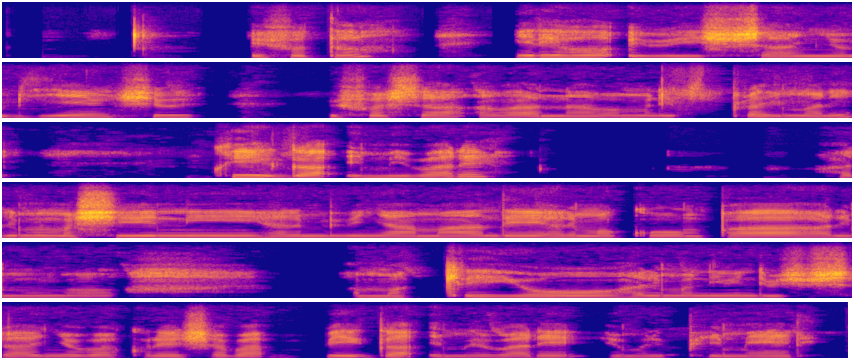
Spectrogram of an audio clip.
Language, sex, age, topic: Kinyarwanda, female, 25-35, education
